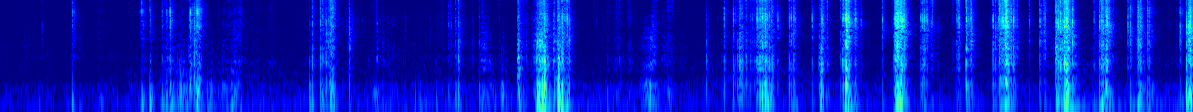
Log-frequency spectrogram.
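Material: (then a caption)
Velcro fabric. Fingertips grip the corner of a thin, flat, solid yellow velcro fabric square, about palm-sized, and peel it off a black fuzzy loop board again and again. Each peel gives a short, bright ripping and tearing burst with little low end. The bursts come more quickly and loudly toward the end.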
